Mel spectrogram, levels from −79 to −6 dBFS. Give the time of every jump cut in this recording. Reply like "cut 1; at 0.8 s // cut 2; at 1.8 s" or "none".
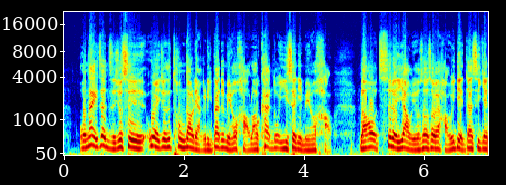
none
